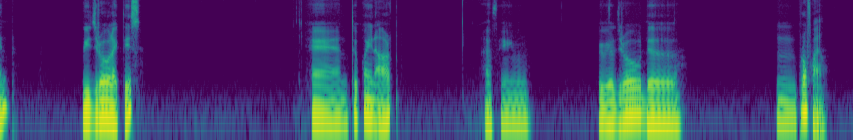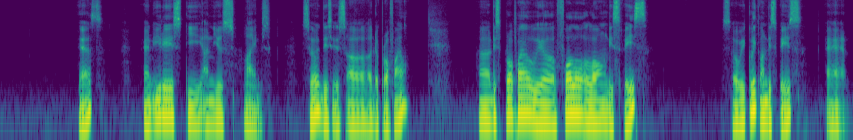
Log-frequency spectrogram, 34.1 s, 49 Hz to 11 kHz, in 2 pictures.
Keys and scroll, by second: 25.1 space.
